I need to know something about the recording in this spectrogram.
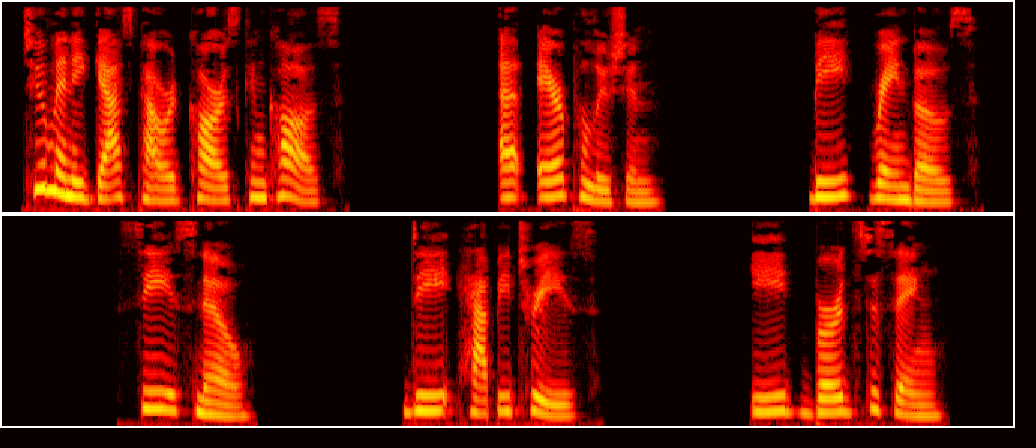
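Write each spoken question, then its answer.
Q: Too many gas-powered cars can cause A.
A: A: Air pollution.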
